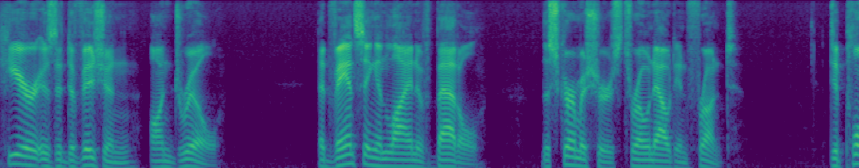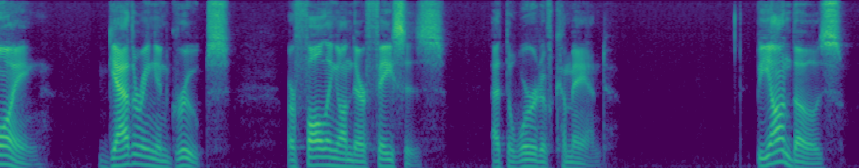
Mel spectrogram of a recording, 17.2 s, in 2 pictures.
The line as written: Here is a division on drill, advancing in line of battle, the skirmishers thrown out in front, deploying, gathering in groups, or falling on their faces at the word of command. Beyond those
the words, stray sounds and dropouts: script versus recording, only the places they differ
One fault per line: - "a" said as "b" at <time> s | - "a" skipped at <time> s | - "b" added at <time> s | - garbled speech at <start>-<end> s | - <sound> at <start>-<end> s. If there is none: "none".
none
